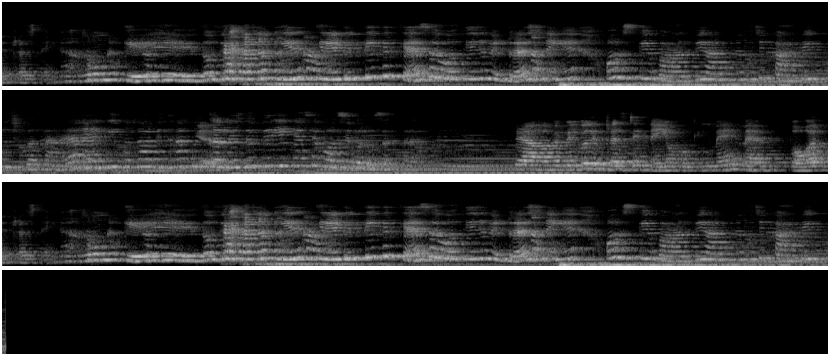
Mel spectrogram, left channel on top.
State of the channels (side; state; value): right; drops out; at 8.3 s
